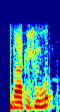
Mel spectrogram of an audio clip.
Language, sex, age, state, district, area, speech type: Kashmiri, male, 45-60, Jammu and Kashmir, Anantnag, rural, conversation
